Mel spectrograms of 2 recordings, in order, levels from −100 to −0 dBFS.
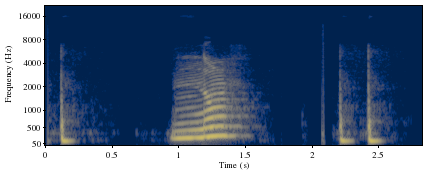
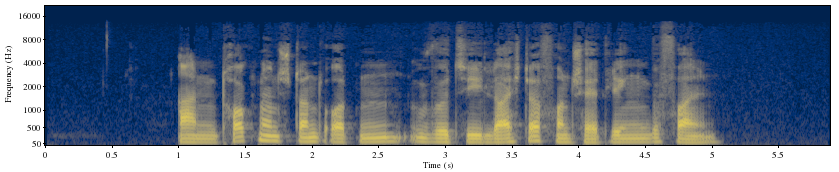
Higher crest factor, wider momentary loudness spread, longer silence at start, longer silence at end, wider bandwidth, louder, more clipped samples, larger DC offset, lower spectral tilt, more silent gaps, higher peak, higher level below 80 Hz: about the same, 20 dB vs 18 dB; first, 14 LU vs 6 LU; second, 0.15 s vs 1 s; second, 0.3 s vs 0.85 s; second, 6.2 kHz vs 12 kHz; second, -29 LUFS vs -20 LUFS; neither; neither; first, -9.5 dB/octave vs -6.5 dB/octave; first, 0.60-0.69 s, 1.74-2.16 s vs none; second, -12 dBFS vs -2 dBFS; second, -72 dBFS vs -54 dBFS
